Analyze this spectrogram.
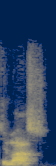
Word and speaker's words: Dumas: Am I pronouncing that right? Is it Dumas?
